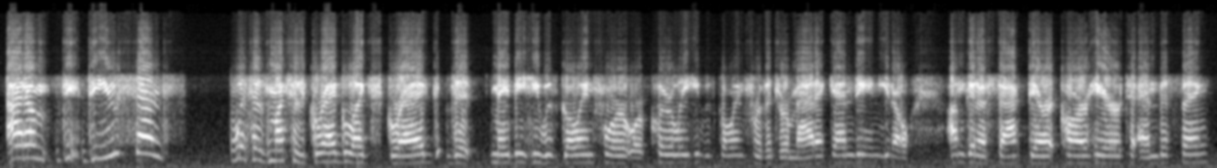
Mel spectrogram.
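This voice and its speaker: A woman questions a coach as a sports reporter on a phone call. Her voice sits a little low with a very forceful, bright edge, and the sound is dry. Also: normal speed, no echo. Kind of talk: press conference questioning.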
